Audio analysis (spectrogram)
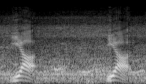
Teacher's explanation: The T is a stop T at the end after the vowel.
